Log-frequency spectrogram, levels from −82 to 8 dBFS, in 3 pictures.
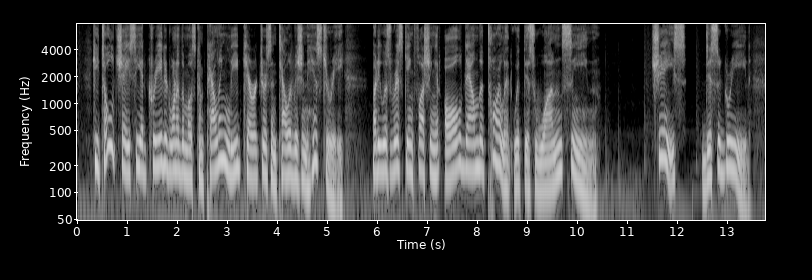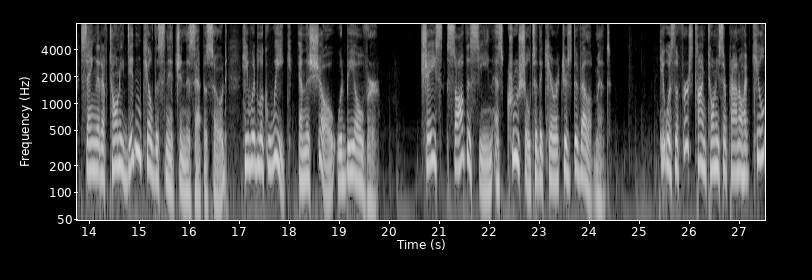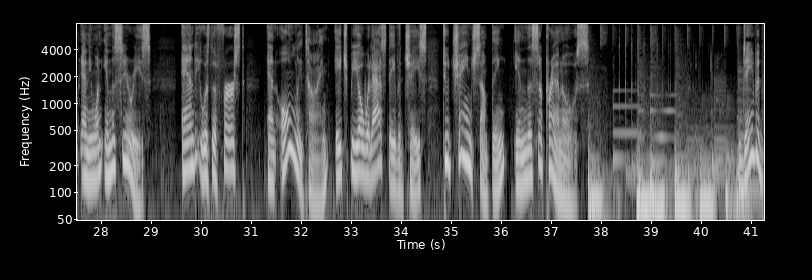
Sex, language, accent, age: male, English, American, 60-79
